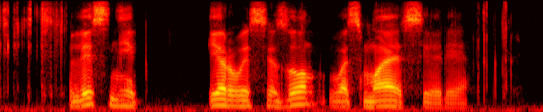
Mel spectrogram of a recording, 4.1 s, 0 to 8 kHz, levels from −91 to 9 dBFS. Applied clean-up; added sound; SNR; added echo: neural diffusion model UNIVERSE++.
